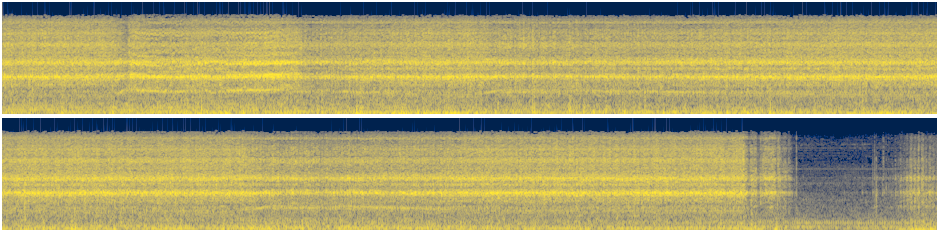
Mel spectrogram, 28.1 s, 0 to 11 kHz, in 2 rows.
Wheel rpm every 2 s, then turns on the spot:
160, 160, 160, 160, 160, 160, 160, 160, 160, 160, 160, 160, 110, 0.
none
